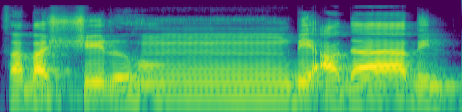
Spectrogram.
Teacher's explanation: میم ساکن کے بعد با رہا ہے لہٰذا یہاں پر اخفاء شفوی ہوگا، یعنی میم ساکن کی آواز کو ناک میں چھپا کر کے پڑھیں گے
